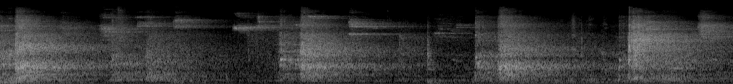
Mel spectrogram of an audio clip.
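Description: Squash ball struck by rackets and hitting the court walls during a rally, sharp cracks every second or so that echo in the enclosed court, with short high squeaks of court shoes on the floor between strikes.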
